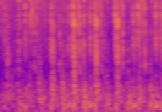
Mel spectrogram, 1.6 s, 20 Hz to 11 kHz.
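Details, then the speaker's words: Volvo V50 (C30/S40/C70 type) driveshaft being removed for replacement: shaft rocked by hand gives loose irregular clunks and knocks, a lot of noise and movement. Worn driveshaft CV joint play. "you can probably hear that is quite a lot of noise and movement in that drive shaft"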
